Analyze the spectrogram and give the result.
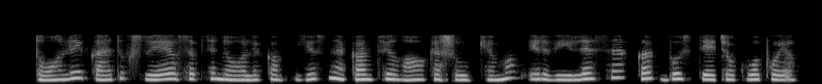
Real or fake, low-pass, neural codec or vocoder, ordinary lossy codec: fake; 7.2 kHz; codec, 24 kHz, 0.5 kbps, DualCodec; AAC, 16 kbps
